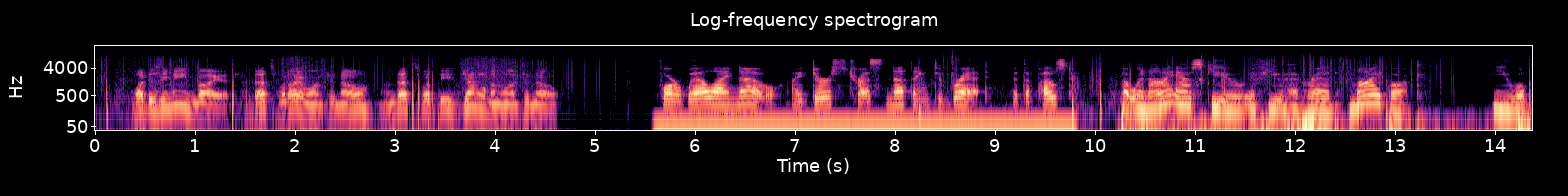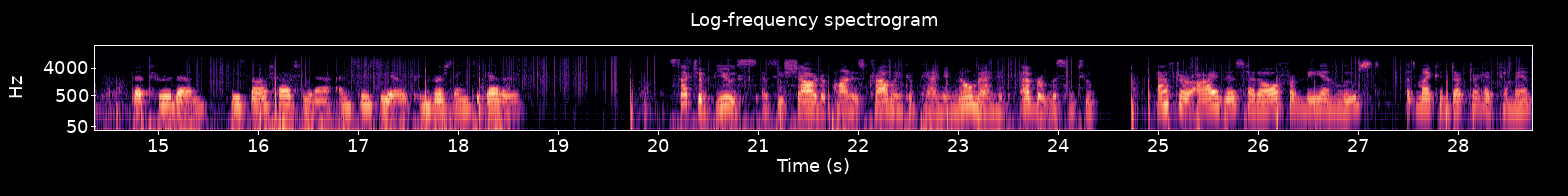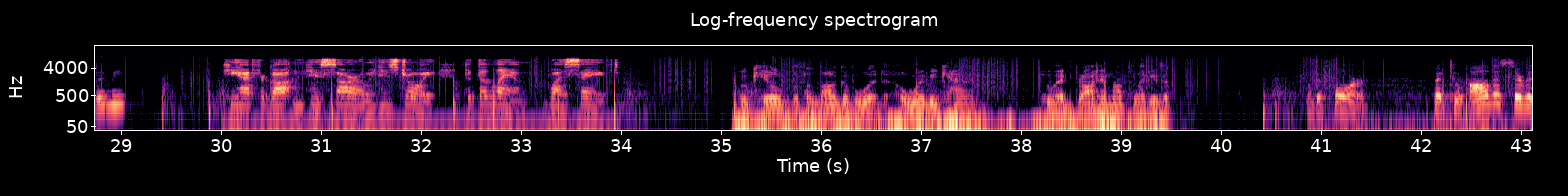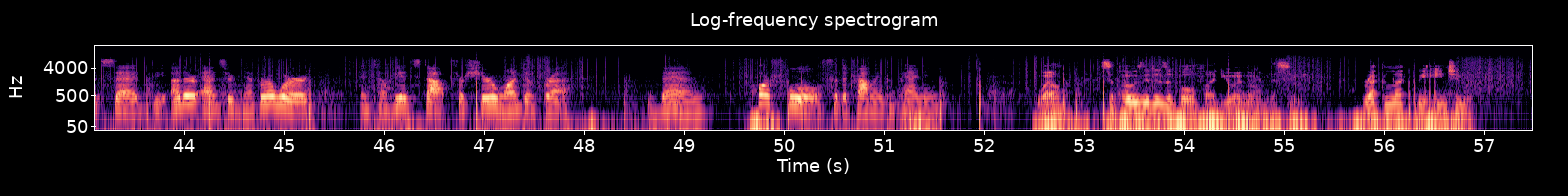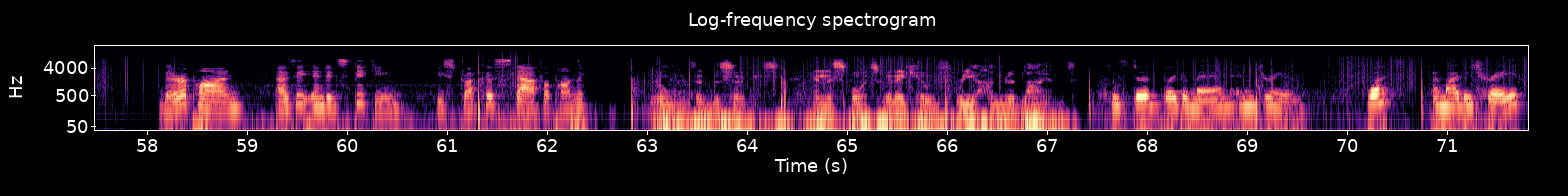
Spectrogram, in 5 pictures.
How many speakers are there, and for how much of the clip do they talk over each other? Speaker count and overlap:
8, no overlap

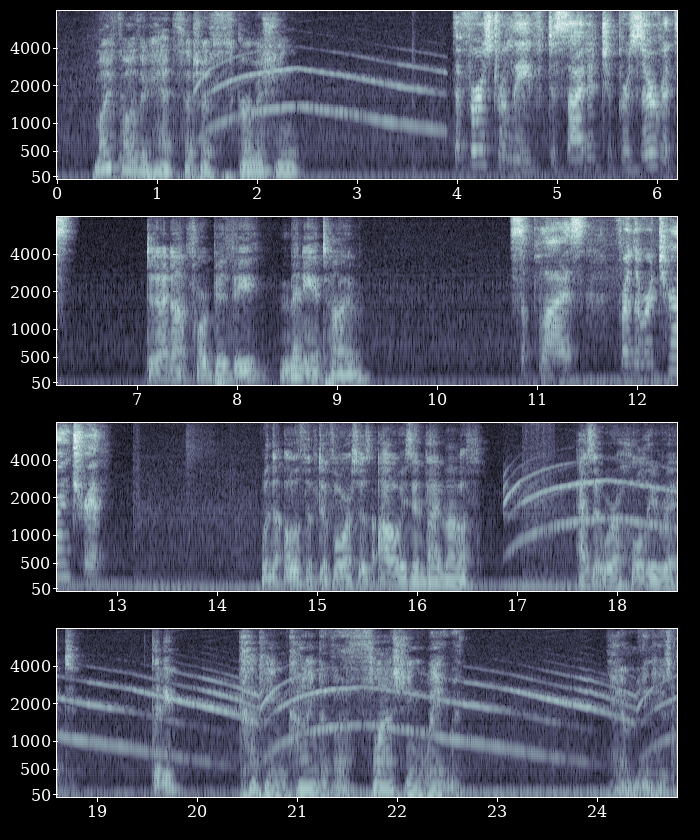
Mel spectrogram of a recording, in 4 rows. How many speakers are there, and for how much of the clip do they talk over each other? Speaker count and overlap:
3, no overlap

